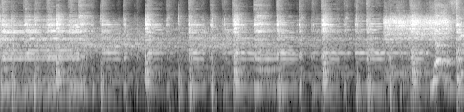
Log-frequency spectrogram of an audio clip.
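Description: Acoustic steel-string guitar being strummed, a run of chords with regular strokes ringing on.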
